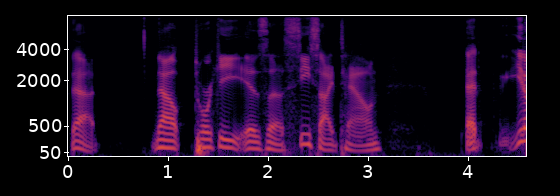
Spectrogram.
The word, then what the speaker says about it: Torquay: Okay, Torquay is spelled Torquay. How, as you know, a citizen of the United States of America, how would you pronounce that? Let me ask you. Torquay, right? Wouldn't you go, oh, Torquay, what an interesting name for a town. No, they say it Torquay.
